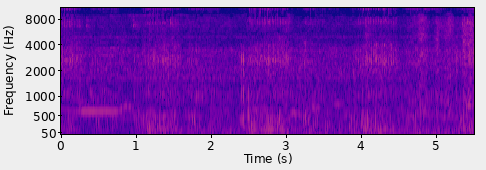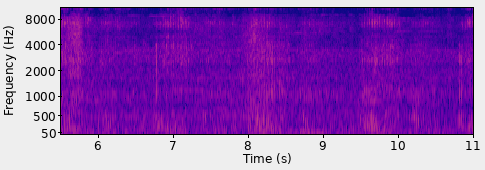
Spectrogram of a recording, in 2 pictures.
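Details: A five-month-old Sphynx cat snoring: soft, raspy breaths rise and fall in slow cycles roughly every two to three seconds, with a faint steady hum in the background.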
